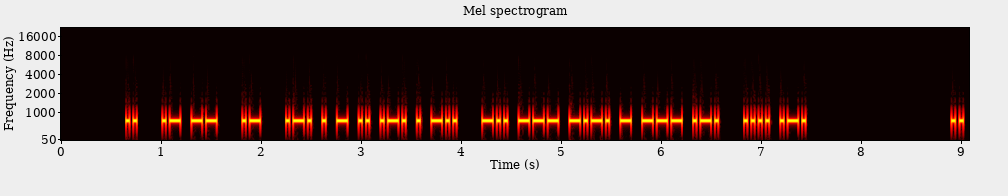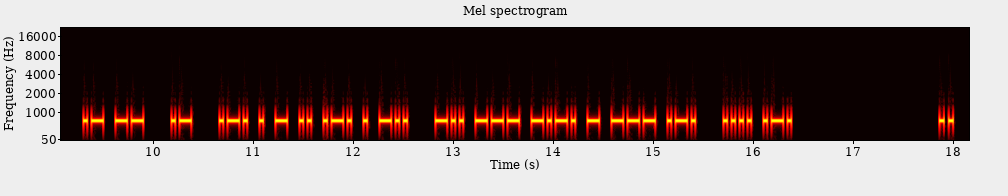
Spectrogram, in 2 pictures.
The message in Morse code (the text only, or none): I AM A RETIRED DOCTOR HR I AM A RETIRED DOCTOR HR I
